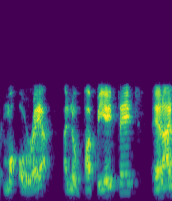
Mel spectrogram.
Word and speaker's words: Moorea: I know Moorea, that's how they pronounce it there, Moorea.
